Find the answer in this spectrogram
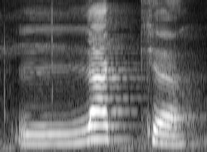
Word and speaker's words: lac: a aucune voyelle après la lettre C se lit que, comme avec A, avec O, avec U, avec R et avec L.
